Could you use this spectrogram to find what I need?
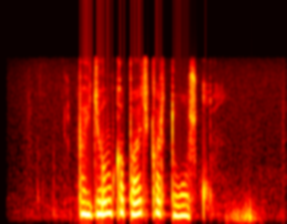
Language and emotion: Russian, sad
